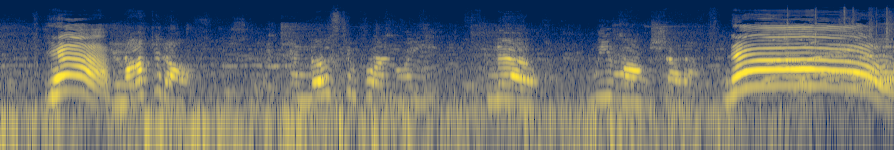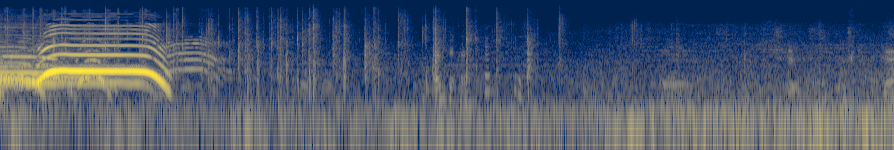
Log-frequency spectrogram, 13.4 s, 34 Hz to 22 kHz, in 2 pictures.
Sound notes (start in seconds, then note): 9.5 cheering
